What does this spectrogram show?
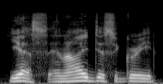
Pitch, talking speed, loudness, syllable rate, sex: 140 Hz, 145 wpm, -17 LUFS, 4.1 syllables/s, male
